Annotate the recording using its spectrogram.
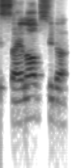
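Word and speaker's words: Psilopsida: एक है साइलोप्सिडा, देखो है ना, पी साइलेंट है कि नहीं।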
